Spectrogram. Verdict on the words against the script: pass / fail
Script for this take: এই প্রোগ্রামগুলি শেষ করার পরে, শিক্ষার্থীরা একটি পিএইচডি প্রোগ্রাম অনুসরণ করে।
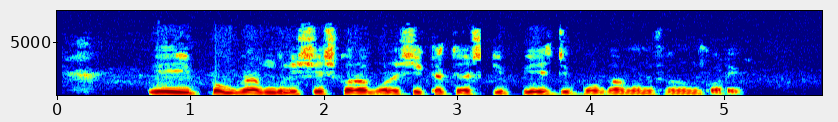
pass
